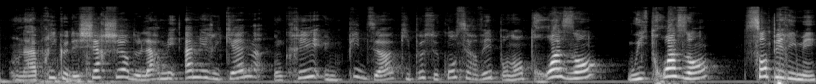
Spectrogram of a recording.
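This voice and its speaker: A woman's fairly slow speech with big swings in loudness over noticeable background noise. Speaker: radio co-host. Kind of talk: press review banter.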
